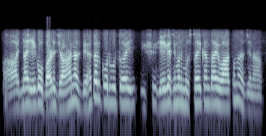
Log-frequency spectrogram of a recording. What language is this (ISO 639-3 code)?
kas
